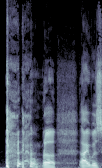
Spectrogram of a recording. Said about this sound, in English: when I was coughing to start, I was kind of coughing just to get it out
